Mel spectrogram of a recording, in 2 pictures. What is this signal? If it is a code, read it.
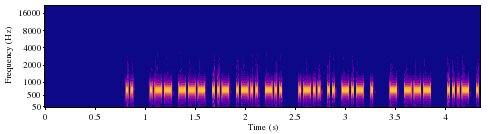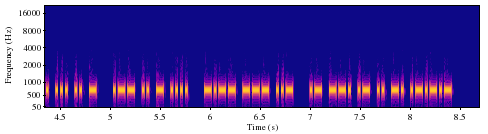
Morse code, heard as a keyed tone, about 50 wpm, 700 Hz. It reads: I WOULD LIKE TO VISIT WITH YOU AGAIN.
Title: Sentences from Top 1000 Words - Review Part 6 - 50wpm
